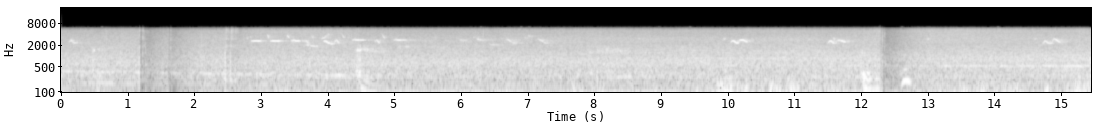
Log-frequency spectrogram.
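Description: Small birds chirping, short high chirps scattered through, over a steady outdoor background noise with a low rumble; the background briefly drops out twice.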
